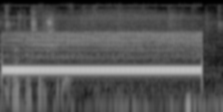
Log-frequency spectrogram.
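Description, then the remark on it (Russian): A single steady telephone ringback tone, heard while a call to the Belarusian ambassador in Slovakia is being dialed, sounds loud and clear for about two seconds before cutting off abruptly, with faint background murmur at the start. “Жень, набери, пожалуйста, да? Там есть, есть гудки”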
